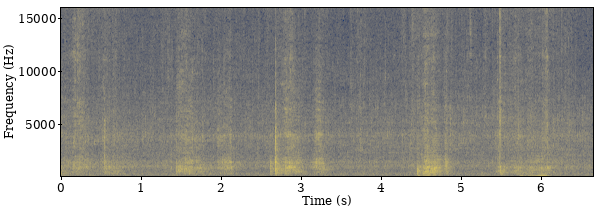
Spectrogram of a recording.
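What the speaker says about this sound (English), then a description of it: "I'm just gonna give this a stir" A spoon stirring Jamaican oxtail pot roast in a pot, a series of scraping, clattering strokes against the pot over a soft sizzle, close and moderately loud, with irregular bursts of activity.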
